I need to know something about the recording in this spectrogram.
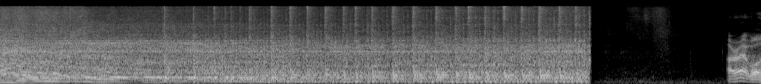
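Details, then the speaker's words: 1986 Honda CR250 two-stroke, sitting over five years, started right up on fresh gas: crisp revs rise and fall cleanly with throttle blips, even firing, no leaks after about 20 minutes of running; healthy. "sounds really good um putting fresh gas in it started right up no leaks whatsoever"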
